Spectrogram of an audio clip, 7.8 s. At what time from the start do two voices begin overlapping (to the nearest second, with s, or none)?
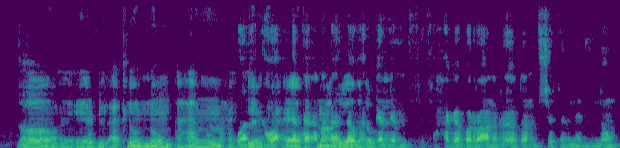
3 s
